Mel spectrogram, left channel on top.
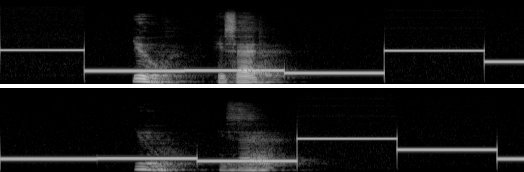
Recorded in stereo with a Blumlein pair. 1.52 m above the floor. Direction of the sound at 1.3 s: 45° left.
